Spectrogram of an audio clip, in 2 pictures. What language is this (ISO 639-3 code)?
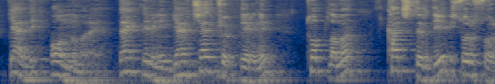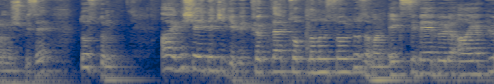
tur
